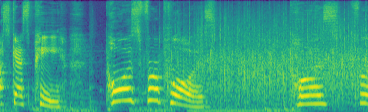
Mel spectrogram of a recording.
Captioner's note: applause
